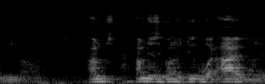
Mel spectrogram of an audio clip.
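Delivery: normal talking voice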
